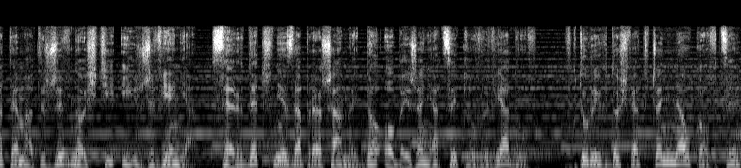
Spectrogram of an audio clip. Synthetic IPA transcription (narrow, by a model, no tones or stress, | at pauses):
at̪ɛmad̪ʐɘvnɔɕt͡ɕiʔiʐɘvʲjeɲa̰ | sɛɾd̪ɛt͡ʂɲɛzapɾaʂamɘd̪ɔʔɔbɛjʐɛɲat̪sɘkluvɘvʲjad̪ṵfː | kt̪uɾɘɣd̪ɔɕfʲjat̪t͡ʂɛɲinaukɔft̪sɘ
